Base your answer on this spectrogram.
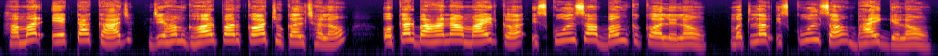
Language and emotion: Maithili, neutral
